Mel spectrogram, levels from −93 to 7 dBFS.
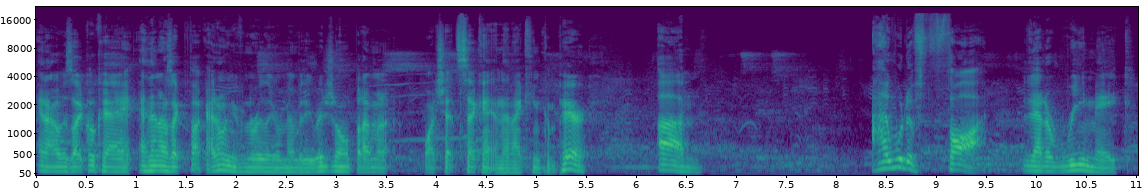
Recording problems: chatter from many people; faint; throughout; 20 dB below the speech

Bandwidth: 18.5 kHz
